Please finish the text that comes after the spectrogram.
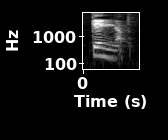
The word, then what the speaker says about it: kengät: And this happens when the letters N and G come together. For example, in the word kengät or kangas, etc.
